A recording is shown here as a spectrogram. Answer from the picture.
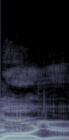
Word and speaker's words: lawyer: lawyer. Loy is how I pronounce it.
